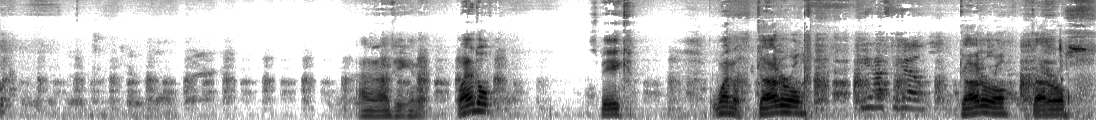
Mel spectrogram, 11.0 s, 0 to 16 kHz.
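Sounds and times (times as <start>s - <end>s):
dog panting: 0.0s - 10.9s
speech: 3.6s - 5.1s, 6.0s - 6.4s, 7.1s - 8.2s, 9.6s - 10.9s.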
